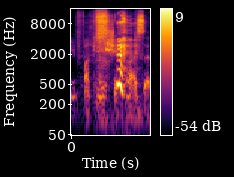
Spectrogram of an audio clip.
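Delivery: put-on scolding tone. Retelling scolding herself at bedtime for shouting at her child: imitating berating herself. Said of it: "I'm literally cussing myself".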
